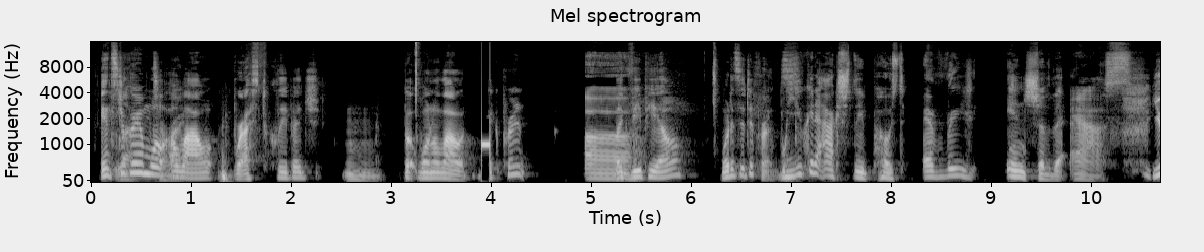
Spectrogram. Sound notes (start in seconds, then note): 3.8 beep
